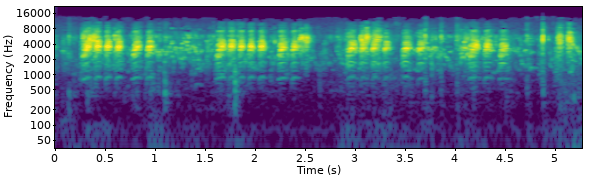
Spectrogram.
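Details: Kākāriki (New Zealand parakeets) bathing on a mild winter morning: bursts of rapid high chattering notes in rows, repeated every second or so, among splashing and wing flutters.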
